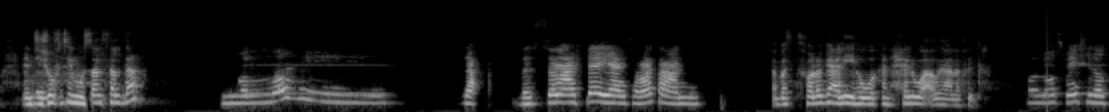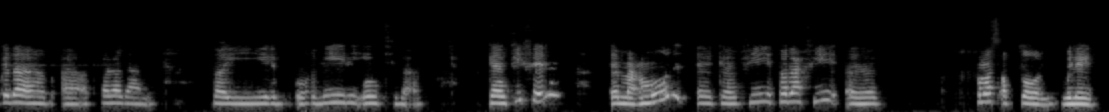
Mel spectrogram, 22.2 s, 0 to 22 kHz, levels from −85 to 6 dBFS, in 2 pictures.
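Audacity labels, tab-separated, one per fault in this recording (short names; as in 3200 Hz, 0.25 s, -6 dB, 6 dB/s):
5.800000	5.800000	gap 2.1 ms
10.470000	10.470000	gap 2.6 ms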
